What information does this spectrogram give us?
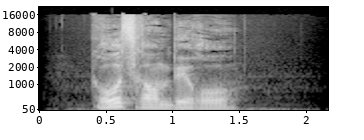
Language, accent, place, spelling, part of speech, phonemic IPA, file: German, Germany, Berlin, Großraumbüro, noun, /ˈɡʁoːs.ʁaʊ̯m.byˌʁoː/, De-Großraumbüro.ogg
- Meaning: open-plan office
